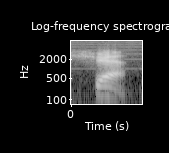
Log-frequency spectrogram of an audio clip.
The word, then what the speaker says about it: Sheff: My last name is Sheff, but it's spelled with an S.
